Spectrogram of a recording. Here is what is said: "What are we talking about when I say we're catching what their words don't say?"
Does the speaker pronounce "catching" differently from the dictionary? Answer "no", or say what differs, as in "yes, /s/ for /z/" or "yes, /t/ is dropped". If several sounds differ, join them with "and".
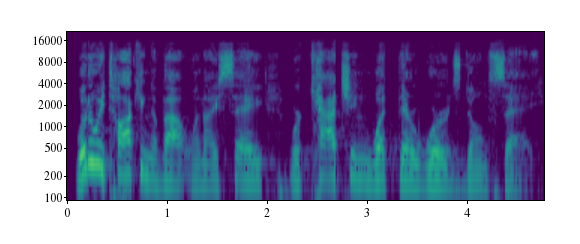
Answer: no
